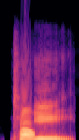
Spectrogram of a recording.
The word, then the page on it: towy: American English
